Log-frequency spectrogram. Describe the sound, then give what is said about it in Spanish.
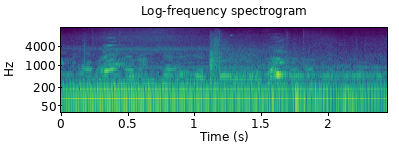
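Trained search dogs bark in a few short, sharp bursts while searching for a person trapped under metres of earth after a landslide in a ravine, over a steady low rumble of background noise. “Para ubicarlo, entre los metros de tierra se utilizaron perros entrenados para la búsqueda.”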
